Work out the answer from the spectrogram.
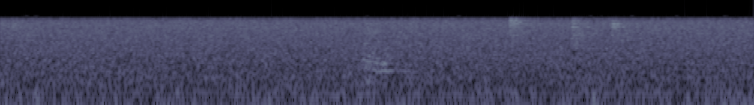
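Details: Steady broadband hiss fills the room recording with no animal voice, only faint ticking.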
